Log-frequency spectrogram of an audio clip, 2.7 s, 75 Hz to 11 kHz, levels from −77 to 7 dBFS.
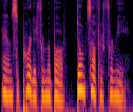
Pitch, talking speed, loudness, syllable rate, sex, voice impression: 155 Hz, 200 wpm, -19 LUFS, 5.8 syllables/s, female, very feminine, adult-like, slightly intellectual, calm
